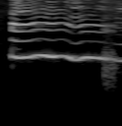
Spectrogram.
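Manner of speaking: very high tiny mouse voice; high squeaky mouse. Acted. Mouse character speaks.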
